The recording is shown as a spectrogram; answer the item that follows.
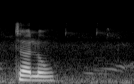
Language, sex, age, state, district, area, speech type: Urdu, female, 18-30, Uttar Pradesh, Aligarh, urban, read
